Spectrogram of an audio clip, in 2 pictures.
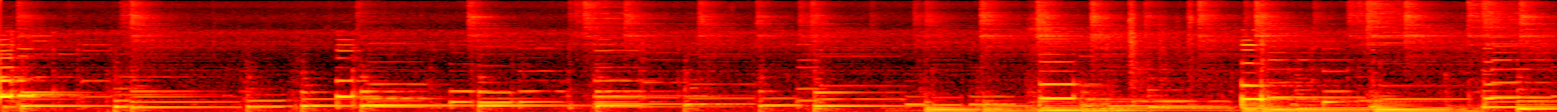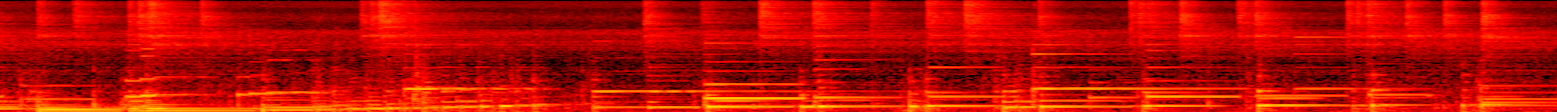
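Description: Live jazz trio: hollow-body archtop guitar playing melody lines and chords over plucked upright double bass and light drum-kit cymbal and drum strokes. The low bass notes come forward through the middle of the passage.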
